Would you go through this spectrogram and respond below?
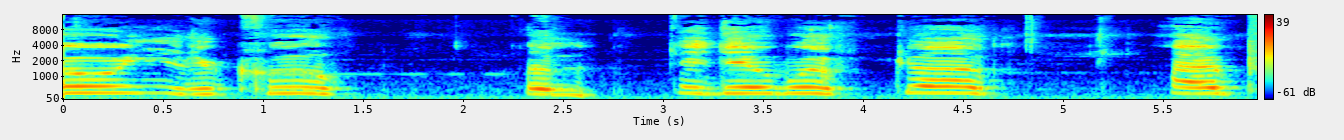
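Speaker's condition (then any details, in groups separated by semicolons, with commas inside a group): Cerebral palsy; speech affected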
